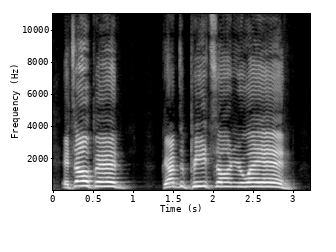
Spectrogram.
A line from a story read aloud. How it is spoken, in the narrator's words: just yelling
